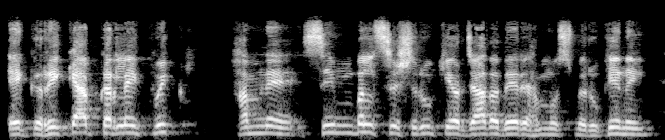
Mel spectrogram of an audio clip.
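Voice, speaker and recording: A middle-aged pastor from India preaching a sermon, telling a personal story and acting out the dialogue with lively shifts of voice. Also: male voice, moderate pace. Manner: animated storyteller, acts out dialogue with shifting pitch.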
